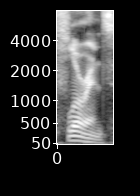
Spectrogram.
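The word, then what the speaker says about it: Firenze: of that first book, the narrator does not pronounce the E in his name. So, it's not Florence, it's more like Florence.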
